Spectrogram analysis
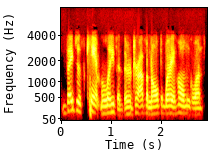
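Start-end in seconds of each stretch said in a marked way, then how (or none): none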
